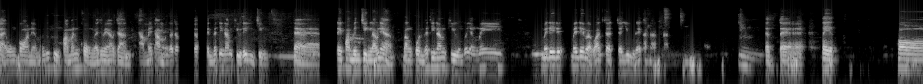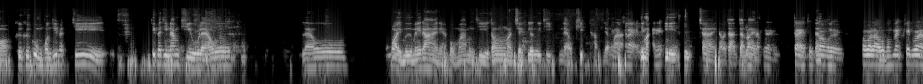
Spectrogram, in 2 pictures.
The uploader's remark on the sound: ZOOM Meeting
